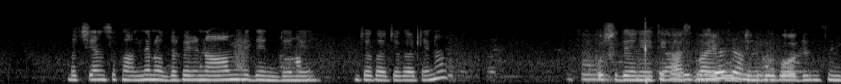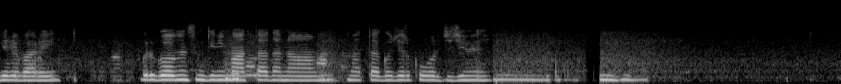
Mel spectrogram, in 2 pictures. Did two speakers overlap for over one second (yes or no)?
yes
